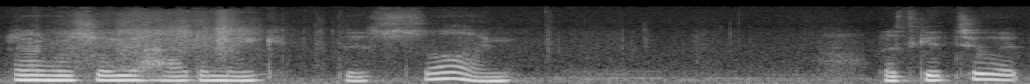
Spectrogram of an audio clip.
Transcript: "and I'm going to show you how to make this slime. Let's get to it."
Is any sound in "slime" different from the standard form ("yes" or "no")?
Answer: yes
